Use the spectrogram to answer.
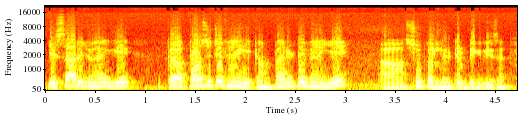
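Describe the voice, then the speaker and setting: A man teaching a grammar lesson in Hindi. He reads example sentences slowly and explains them casually, with fillers and self-corrections. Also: on the high side, darkish tone.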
